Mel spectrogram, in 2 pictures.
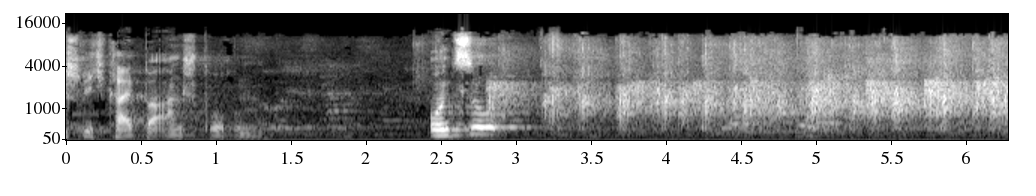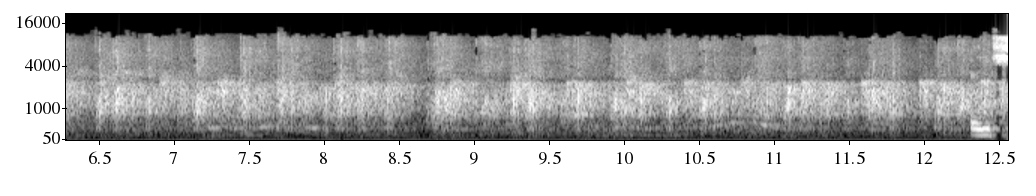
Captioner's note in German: Beifall CDU, BÜNDNIS 90/DIE GRÜNEN und AfD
